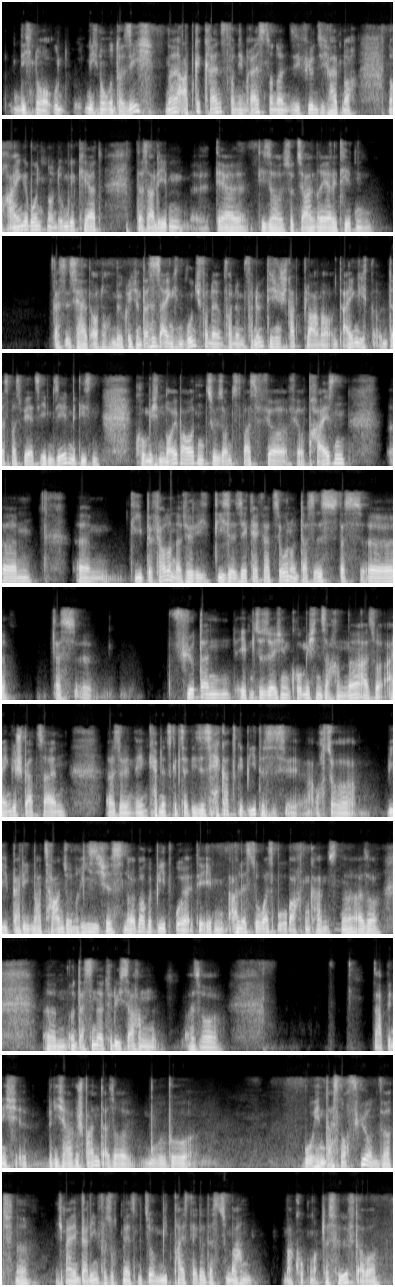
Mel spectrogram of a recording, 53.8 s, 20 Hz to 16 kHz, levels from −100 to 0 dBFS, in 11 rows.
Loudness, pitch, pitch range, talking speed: -17 LUFS, 100 Hz, 95-110 Hz, 180 wpm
